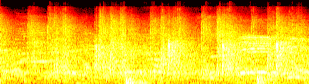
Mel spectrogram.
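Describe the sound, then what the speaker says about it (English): Wrestling crowd cheering and clapping for Chase Oliver during a match against Alec Price, with thuds from the ring and a commentator's voice over the noise. "Crowd getting behind Chase."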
